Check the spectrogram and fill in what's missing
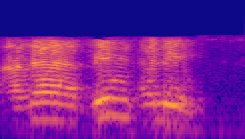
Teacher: هذا إظهار بسبب أن التنوين في كلمة عذاب هذا تنوين بالكسر أتى بعده الهمز وهو من حروف الإظهار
